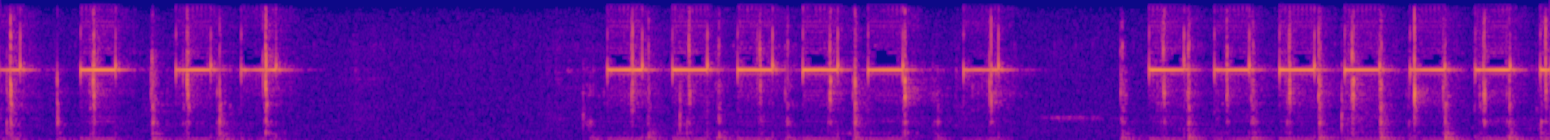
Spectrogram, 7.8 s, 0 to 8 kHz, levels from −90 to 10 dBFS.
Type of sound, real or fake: real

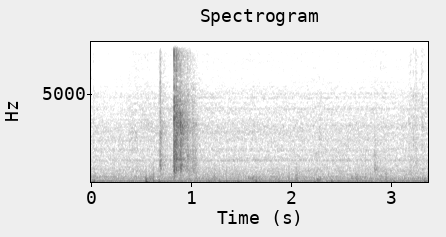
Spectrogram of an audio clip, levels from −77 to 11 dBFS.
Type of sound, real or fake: real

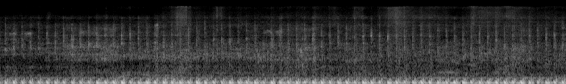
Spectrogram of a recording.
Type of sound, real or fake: fake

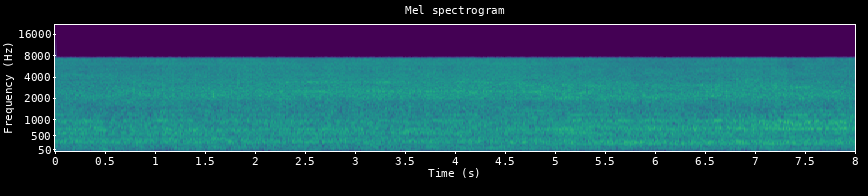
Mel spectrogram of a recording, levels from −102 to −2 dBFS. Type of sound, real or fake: fake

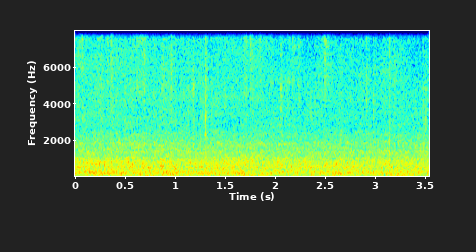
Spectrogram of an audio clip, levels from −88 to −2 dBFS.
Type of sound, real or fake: fake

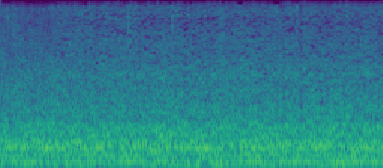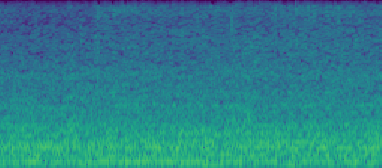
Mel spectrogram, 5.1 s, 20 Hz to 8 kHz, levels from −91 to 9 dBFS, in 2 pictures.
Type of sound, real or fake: real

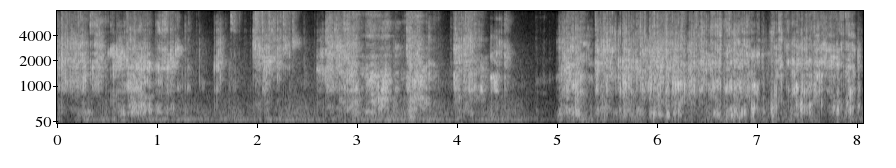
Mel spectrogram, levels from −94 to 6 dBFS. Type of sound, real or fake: real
